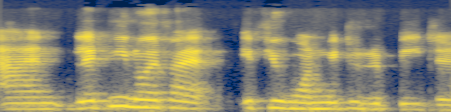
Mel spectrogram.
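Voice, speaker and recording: A somewhat breathy voice with ordinary pitch variation. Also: woman. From India. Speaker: podcast host, tech worker. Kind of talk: interview. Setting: video call. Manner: halting, frequent fillers. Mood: friendly, animated. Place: home room. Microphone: webcam.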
